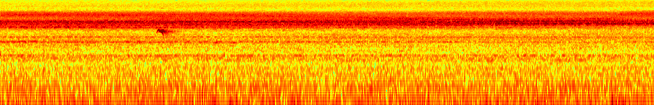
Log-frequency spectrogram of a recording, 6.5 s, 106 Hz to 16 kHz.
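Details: Evening cicadas (higurashi) near Doso Gorge, Ibara, Okayama Prefecture, Japan, recorded 5 August 2014, fill the air with a steady, high, shimmering insect chorus.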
